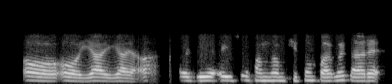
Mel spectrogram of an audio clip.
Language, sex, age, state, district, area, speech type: Manipuri, male, 18-30, Manipur, Senapati, rural, conversation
